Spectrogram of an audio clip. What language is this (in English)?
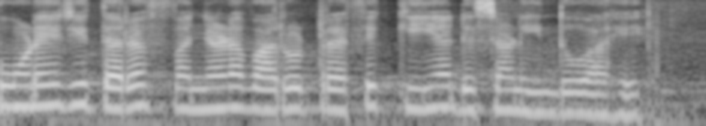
Sindhi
